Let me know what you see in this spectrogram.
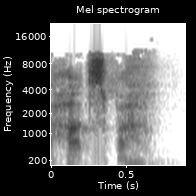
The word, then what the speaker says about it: chutzpah: Old Modest has, lots of chutzpah. That's how you say it.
